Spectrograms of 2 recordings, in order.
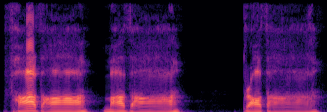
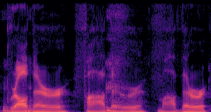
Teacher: britische Varietäten des Englischen eher dazu neigen, das R nicht auszusprechen · Shown in: first take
